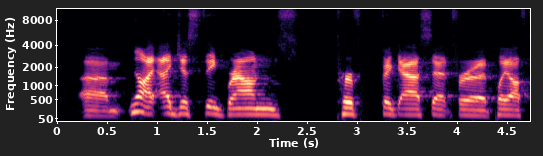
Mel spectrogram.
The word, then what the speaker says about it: Braun: so i just think braun could be brown i i can't ever say his name right i want us i want to say it away we're saying yeah i mean we went through it right before we hit record i'm saying brown if everyone wants to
